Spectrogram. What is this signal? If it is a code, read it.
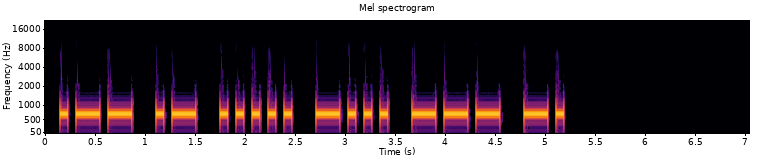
Morse code, heard as a keyed tone, about 15 wpm, 700 Hz. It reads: WA5BON
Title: USA Call Signs - 6 Characters - Repeated 2x - 15wpm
